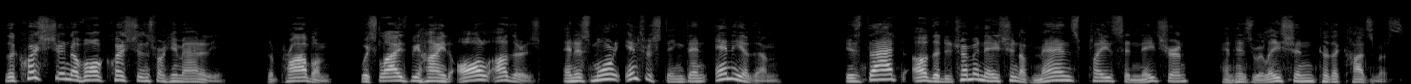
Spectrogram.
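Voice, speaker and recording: A man reads popular science as an audiobook narrator. His voice sits a little high and moves expressively up and down through measured, scripted sentences. The sound is very dry and close, as in a studio. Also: sing-song, no room sound. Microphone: close studio microphone, dry sound.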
